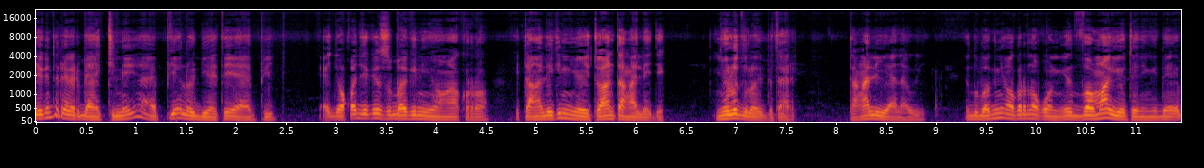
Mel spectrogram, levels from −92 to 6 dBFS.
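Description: Speech recording with no audible technical faults at any point.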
